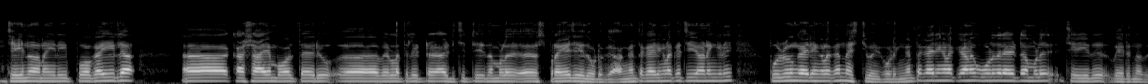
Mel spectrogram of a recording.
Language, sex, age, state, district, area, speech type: Malayalam, male, 45-60, Kerala, Kozhikode, urban, spontaneous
